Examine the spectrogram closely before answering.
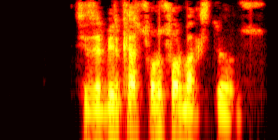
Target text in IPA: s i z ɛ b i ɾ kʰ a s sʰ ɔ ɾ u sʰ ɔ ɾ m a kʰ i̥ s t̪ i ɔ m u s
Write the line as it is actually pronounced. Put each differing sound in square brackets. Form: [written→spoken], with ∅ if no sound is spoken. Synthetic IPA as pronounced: s i z ɛ b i ɾ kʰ a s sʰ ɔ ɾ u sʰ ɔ ɾ m a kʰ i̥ s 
